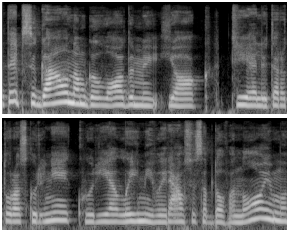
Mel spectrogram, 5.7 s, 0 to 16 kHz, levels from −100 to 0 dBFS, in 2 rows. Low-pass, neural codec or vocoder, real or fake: 14.4 kHz; vocoder, 44.1 kHz, 128 mel bands, Pupu-Vocoder; fake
